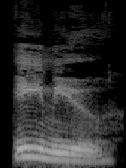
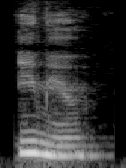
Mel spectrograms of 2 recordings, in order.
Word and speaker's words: emu: here's an an american emu emu oh everybody's using the liquid u liquid you everybody emu oh emu so apparently uh emu is pronounced with a liquid u uh this is a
